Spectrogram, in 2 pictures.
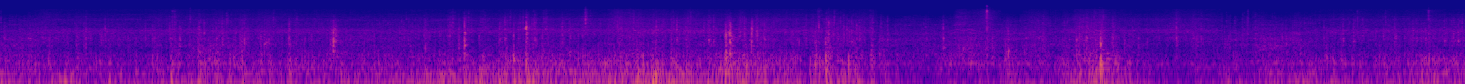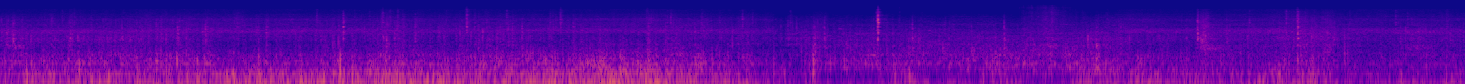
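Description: Trail noise from an e-mountain bike riding down a rocky singletrack: tyres rolling and crunching over loose stone and sand under a steady low rumble of wind and vibration on the camera, with frequent clicks and knocks from the bike and rocks, one sharper knock about a third of the way in.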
